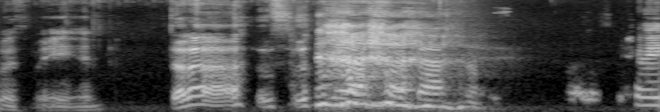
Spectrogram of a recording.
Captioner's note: chuckling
